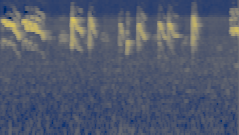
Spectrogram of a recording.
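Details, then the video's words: Oriental white-eye, buxtomi type, delivering ngeriwik chatter: sharp high sliding whistles and quick chips in short separated bursts, faint low hum beneath. "SUARA BURUNG‼️PLECI BUXTOMI FULL NGERIWIK"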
